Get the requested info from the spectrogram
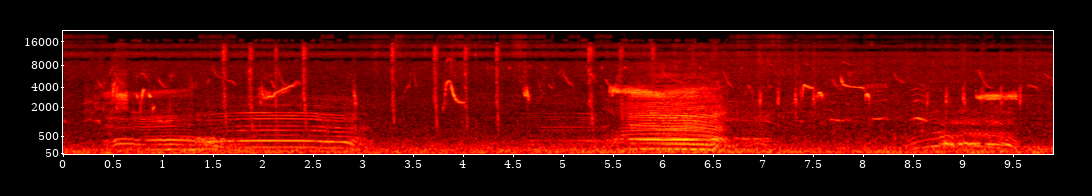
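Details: Village cattle wandering along a street moo repeatedly: a long drawn-out low moo early, then a louder, rich harmonic moo around the middle and a softer falling call near the end, with faint bird chirps behind.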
